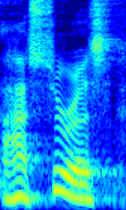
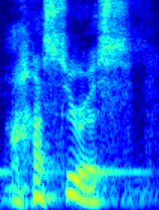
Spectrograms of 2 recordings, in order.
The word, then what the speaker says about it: Ahasuerus: King Ahasuerus sat on his royal throne in Susa, the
